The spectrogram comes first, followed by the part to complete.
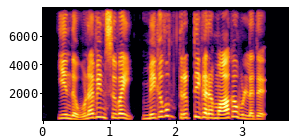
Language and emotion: Tamil, happy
